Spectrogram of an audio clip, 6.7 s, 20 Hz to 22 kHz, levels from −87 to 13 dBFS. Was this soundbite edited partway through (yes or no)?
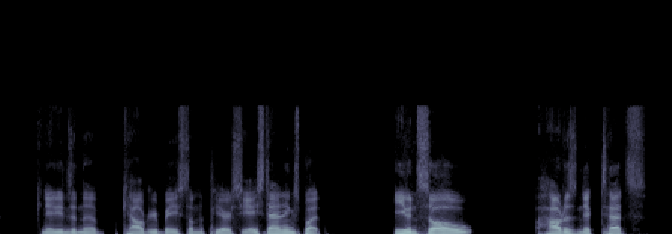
no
